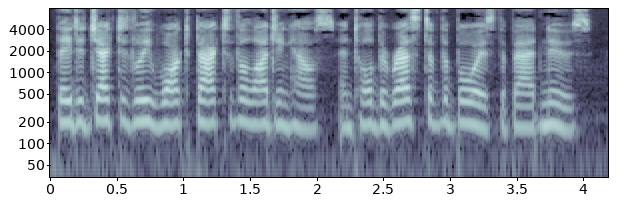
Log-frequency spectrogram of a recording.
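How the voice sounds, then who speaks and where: A woman narrating an amateur audio drama in a steady, plain reading. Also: medium pitch, brisk, no echo. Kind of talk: storybook narration.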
